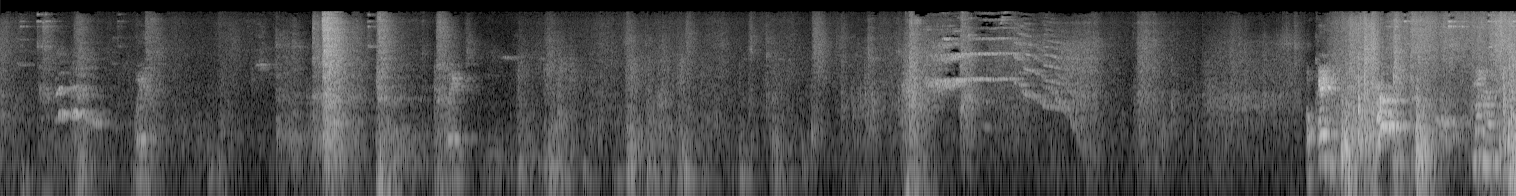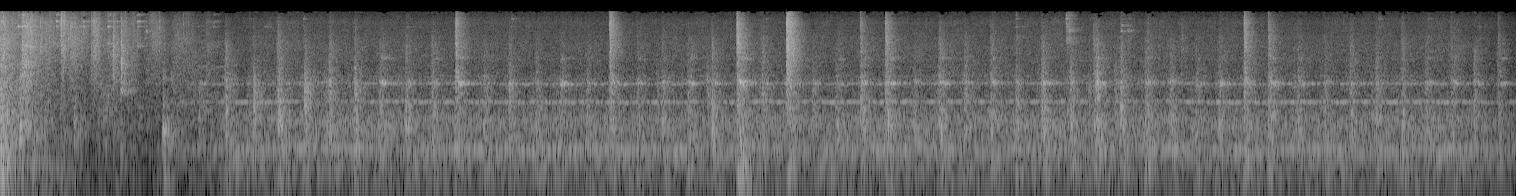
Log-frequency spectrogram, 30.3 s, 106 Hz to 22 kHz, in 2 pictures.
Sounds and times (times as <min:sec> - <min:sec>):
Speech: 0:01.3 - 0:01.7, 0:04.4 - 0:04.8, 0:13.0 - 0:13.5, 0:14.7 - 0:15.2
Bow-wow: 0:13.7 - 0:14.6.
